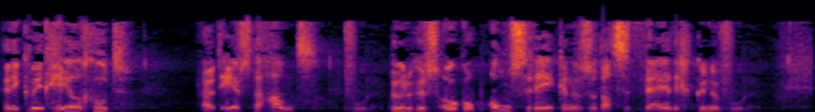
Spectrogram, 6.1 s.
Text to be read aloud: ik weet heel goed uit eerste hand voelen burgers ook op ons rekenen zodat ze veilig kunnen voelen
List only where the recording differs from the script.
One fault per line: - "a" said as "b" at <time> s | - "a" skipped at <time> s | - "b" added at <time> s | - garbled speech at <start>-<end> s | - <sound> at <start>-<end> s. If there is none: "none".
none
